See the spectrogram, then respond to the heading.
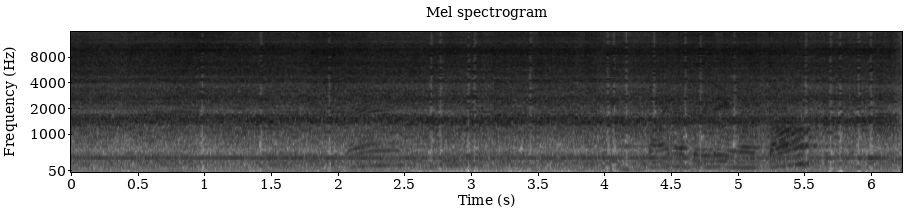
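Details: Steady high-pitched whine of a dental surgical drill (tapered implant drill) running continuously during implant placement in a maxillary anterior extraction socket, with faint voices and suction in the background.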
